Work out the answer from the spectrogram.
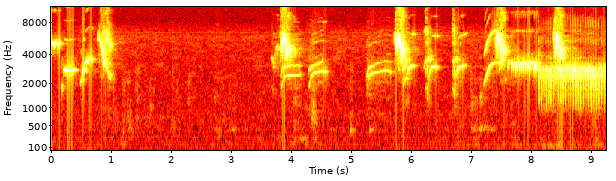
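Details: Song from a group of caged birds, 2026/03/14. Sparse clear whistled and slurred notes come between silent gaps, ending in a sustained buzzy tone.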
